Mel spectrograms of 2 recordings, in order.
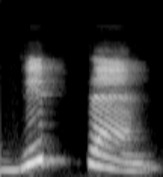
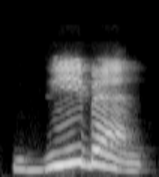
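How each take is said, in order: First: জিপসেন as "zip-sen", the "-en" of the first part dropped; teacher modelling জিপসেন, p straight into "sen", falling at the end; shortened compound form. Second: জিবেন in two full syllables, "zee-ben"; teacher modelling জিবেন, long first vowel, falling at the end; full standalone form. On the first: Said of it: "এখানে কি বলছি". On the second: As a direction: say জিবেন with the whole "-ben" sounded. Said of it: "সাতকে আমরা কি বলছি". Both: Shown as a demonstration.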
